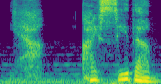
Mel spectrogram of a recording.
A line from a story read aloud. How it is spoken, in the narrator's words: she whispered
